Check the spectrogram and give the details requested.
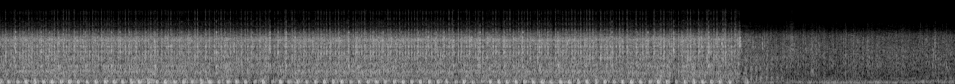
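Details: Honda Scoopy scooter at idle with a rhythmic clunking knock, about four per second, from the CVT until shut off; with the cover off it is suspected to come from the front side; worn clutch lining later found.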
